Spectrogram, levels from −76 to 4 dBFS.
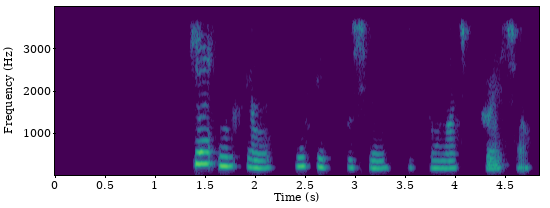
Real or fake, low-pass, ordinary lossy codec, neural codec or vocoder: fake; 3.6 kHz; none; codec, 24 kHz, 3 kbps, HILCodec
